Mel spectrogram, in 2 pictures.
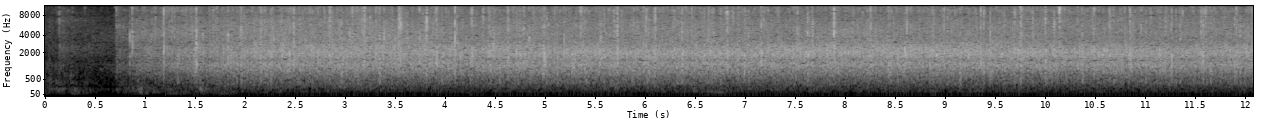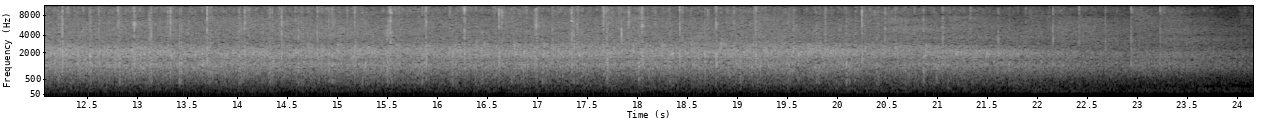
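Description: Audience applauding: a long, steady round of clapping that starts about a second in and fades away near the end.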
